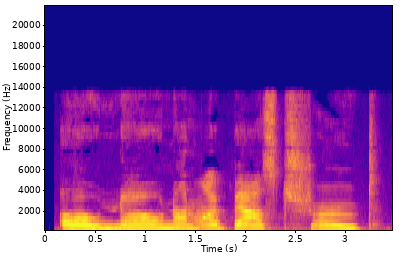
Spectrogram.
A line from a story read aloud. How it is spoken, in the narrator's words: groaned Dad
